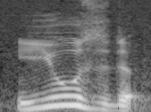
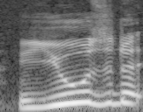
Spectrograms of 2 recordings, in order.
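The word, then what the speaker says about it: used: और my dear जब ये मेन वर्ब के रूप में काम में आता है तो इसका प्रोनाउंसिएशन होता है क्या, यूज्ड। क्या प्रोनाउंसिएशन होता है, यूज्ड इसका प्रोनाउंसिएशन होता है।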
